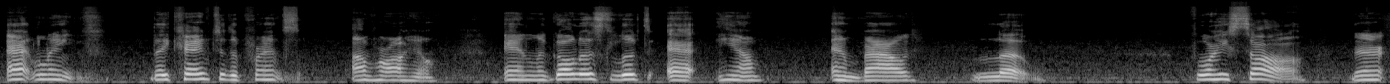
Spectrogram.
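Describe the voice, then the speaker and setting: An amateur woman reader works through a fantasy novel at a slow pace. She is hesitant, breaking phrases apart and stumbling over words. It is a home recording with faint noise behind her voice. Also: mid-range voice, a little mellow, poor audio. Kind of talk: halting read-aloud of a fantasy novel.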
